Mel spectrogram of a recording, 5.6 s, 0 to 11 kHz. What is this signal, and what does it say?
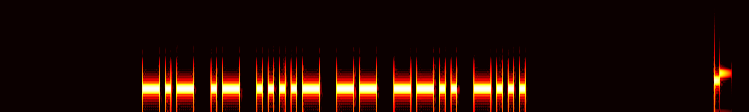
Morse code, heard as a keyed tone, about 28 wpm, 700 Hz. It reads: KA4MZB
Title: USA Call Signs 28wpm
